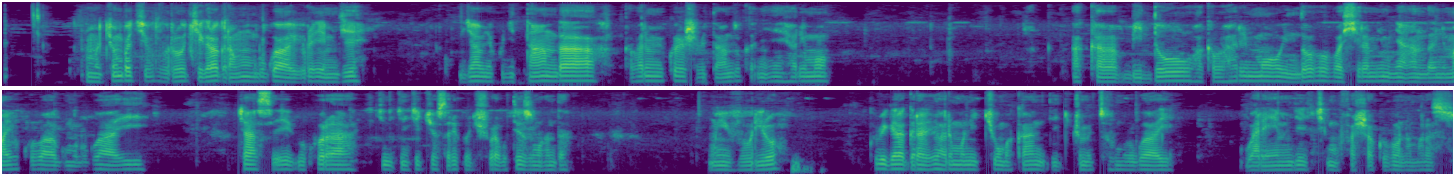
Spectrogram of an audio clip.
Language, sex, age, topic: Kinyarwanda, male, 18-24, health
